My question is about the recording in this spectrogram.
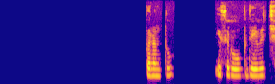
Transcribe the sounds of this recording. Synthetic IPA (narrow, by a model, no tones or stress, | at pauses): pəɾə̃nt̪u | ɪsɾuːpd̪eːʋɪt͡ʃ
